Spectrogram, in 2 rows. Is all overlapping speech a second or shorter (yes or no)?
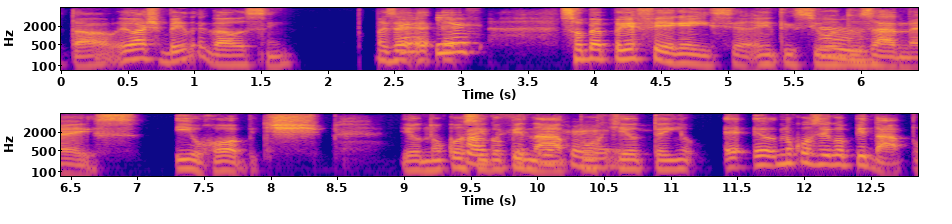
no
